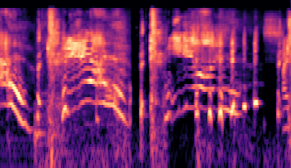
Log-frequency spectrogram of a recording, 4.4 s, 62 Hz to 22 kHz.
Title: sneeze collection (351-400)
